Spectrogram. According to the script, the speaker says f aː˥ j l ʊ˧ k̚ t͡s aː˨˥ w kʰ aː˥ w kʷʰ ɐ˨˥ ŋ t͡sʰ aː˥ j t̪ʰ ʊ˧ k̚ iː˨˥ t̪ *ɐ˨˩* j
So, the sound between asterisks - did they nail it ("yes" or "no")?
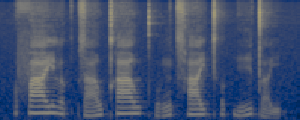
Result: yes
